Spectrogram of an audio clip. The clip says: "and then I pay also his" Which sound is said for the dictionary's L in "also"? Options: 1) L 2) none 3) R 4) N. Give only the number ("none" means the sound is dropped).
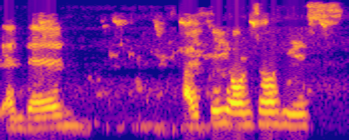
1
